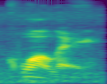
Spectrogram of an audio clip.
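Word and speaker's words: quale: The core philosophical concept you asked about is qualia, singular qual, pronounced qual.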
